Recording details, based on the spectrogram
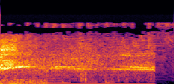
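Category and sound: vehicle, car tires skidding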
